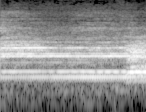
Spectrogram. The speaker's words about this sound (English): So is that chugging locomotive sighs and whistles from another emancipated township.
